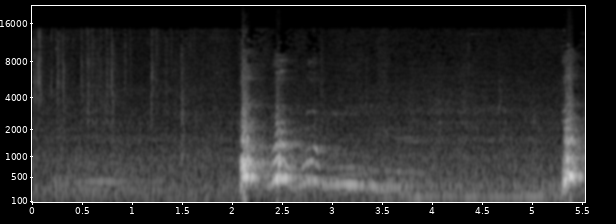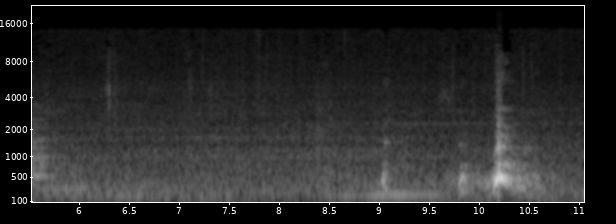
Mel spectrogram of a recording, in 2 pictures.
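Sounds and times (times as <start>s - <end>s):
dog barking and yowling: 2.0s - 3.9s, 5.3s - 5.8s, 9.0s - 10.8s.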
